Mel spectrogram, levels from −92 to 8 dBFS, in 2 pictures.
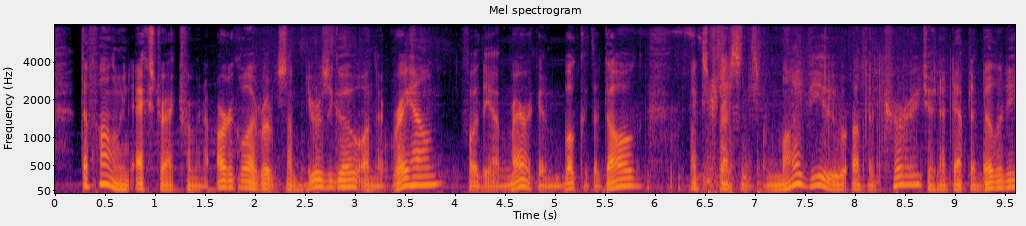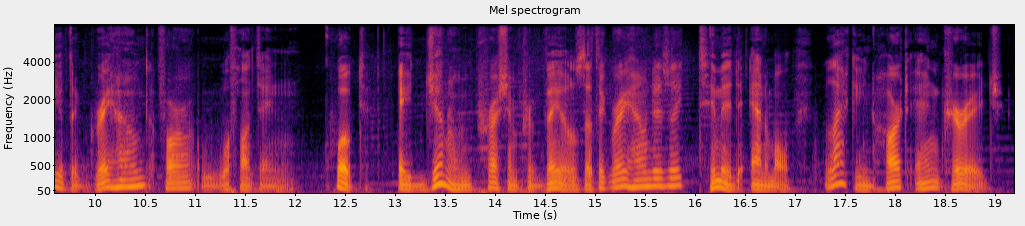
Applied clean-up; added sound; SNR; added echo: neural separator model SepFormer DNS4.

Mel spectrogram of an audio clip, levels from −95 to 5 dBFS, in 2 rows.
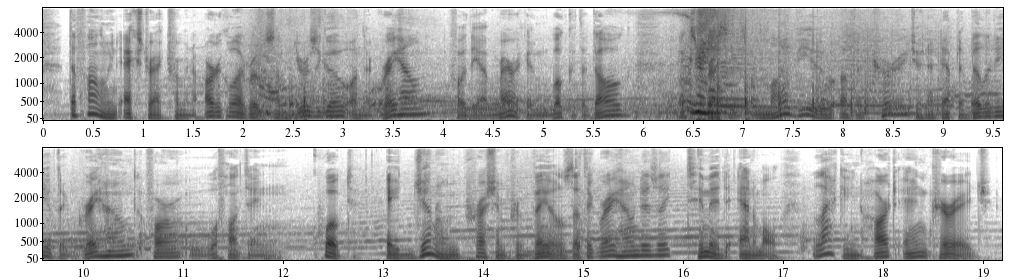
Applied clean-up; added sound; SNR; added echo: none; Race car, auto racing / Accelerating, revving, vroom; 3 dB; none.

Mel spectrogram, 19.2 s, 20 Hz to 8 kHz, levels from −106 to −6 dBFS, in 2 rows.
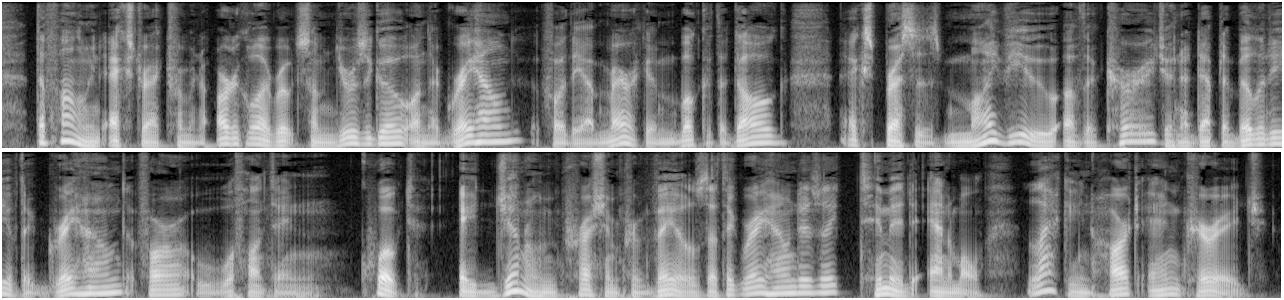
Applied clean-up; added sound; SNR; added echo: none; none; none; none.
